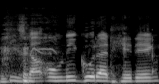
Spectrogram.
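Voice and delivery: put-on odd, weird babyish baby-talk voice. Speaker mocking what Yankees fans have been saying; weird baby voice. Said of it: "I don't know why I did a weird baby voice right there".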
